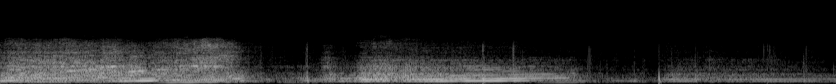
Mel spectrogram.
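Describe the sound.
A car pulls away with its engine accelerating, revving in loud swelling surges with rising tones, broken by a few brief sharp clicks.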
